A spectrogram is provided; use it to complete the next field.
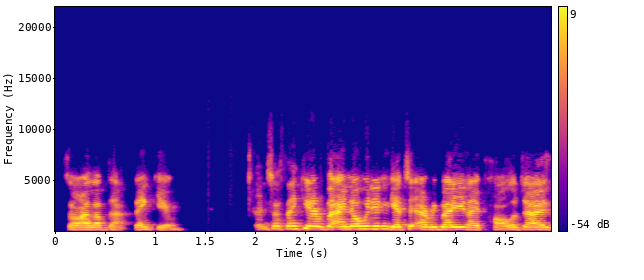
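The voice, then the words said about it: Voice going hoarse and strained. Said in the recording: “I'm starting to lose my voice.”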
